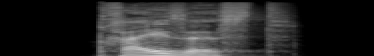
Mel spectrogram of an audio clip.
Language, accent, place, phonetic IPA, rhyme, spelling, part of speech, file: German, Germany, Berlin, [ˈpʁaɪ̯zəst], -aɪ̯zəst, preisest, verb, De-preisest.ogg
- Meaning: second-person singular subjunctive I of preisen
